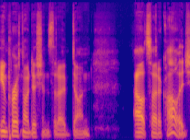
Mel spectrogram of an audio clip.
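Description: A man speaks at a fairly quick pace in an ordinary speaking voice of medium pitch. The sound is dry and close with no echo, over a quiet background. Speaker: touring musician and podcast host. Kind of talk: casual chat.

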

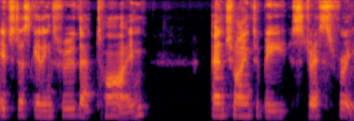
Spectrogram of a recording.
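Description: On a very clean recording with a silent background, a woman with an Australian accent talks at a very slow pace in a fairly low pitch. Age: 50s. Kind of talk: casual monologue with guided relaxation.

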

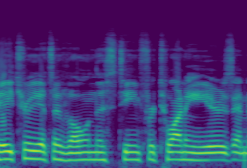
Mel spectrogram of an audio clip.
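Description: The dry, close recording of a man's medium-pitched voice has no echo and a quiet background. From Canada. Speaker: sports podcast host. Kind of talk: casual sports commentary monologue.

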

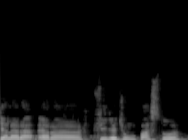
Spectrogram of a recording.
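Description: A man's high-pitched voice in a monotone, flat intonation, over a quiet background. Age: 20s. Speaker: lay preacher. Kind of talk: sermon; testimony.

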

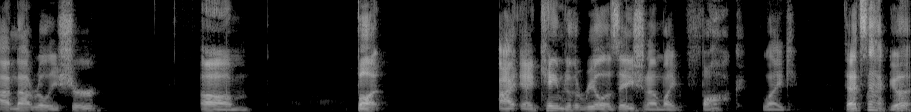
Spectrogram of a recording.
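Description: A man's medium-pitched voice with an American accent, at a fairly slow pace. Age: 30s. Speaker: hunting podcast co-host. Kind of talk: casual chat.

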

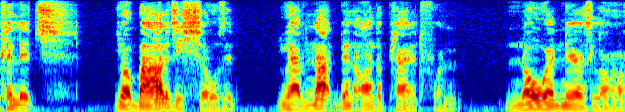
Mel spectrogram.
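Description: A man with an unremarkable speaking voice talks at a fairly slow pace in a fairly low pitch, with fairly even intonation and big swings in loudness, on a very clean recording with a silent background. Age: 20s. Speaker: spiritual podcaster. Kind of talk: spiritual monologue.

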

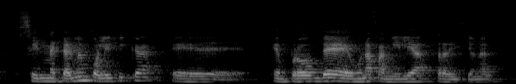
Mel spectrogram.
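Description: Through audible room echo and noticeable background noise, a man with a fairly high pitch speaks at a very slow pace with ordinary pitch variation. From Monterrey, Mexico. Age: 40s. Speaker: podcast co-host. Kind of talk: casual chat.

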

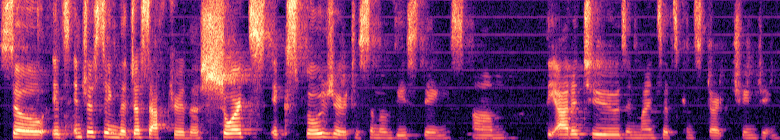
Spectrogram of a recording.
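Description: A woman with an American accent and an unremarkable speaking voice talks at a moderate pace with medium pitch, fairly even intonation, and big swings in loudness. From United States. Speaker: education NGO founder. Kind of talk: interview.

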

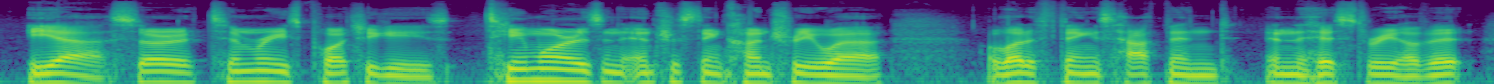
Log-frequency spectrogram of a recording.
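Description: This man has an Australian accent and a medium pitch. He talks at a moderate pace with fairly even intonation. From Australia, Melbourne southeast suburbs. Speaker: musician. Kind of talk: casual chat.

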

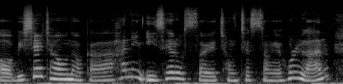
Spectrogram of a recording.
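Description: Lively in intonation, a woman talks at a moderate pace and medium pitch in a somewhat breathy voice with a dark, mellow tone. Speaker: podcast host. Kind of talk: casual book-talk chat. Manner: emotional, animated.

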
